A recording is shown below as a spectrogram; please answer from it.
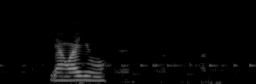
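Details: Water buffalo coming into the pen in the evening, 6 June 2020: a single half-second wavering, harmonic call with a steady tone, then a low mechanical hum and quiet background.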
